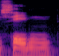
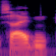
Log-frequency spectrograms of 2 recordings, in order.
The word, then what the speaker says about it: Seiden: according to uh sam sedan uh seiden i've been pronouncing his name wrong all this time didn't know that it's sam sidon and uh this is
